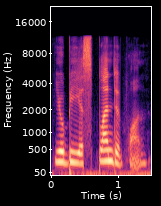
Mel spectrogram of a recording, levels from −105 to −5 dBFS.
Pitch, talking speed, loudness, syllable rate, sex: 215 Hz, 200 wpm, -15 LUFS, 5.0 syllables/s, female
